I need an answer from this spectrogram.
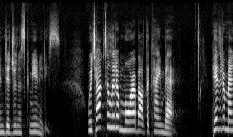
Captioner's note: non-english speech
